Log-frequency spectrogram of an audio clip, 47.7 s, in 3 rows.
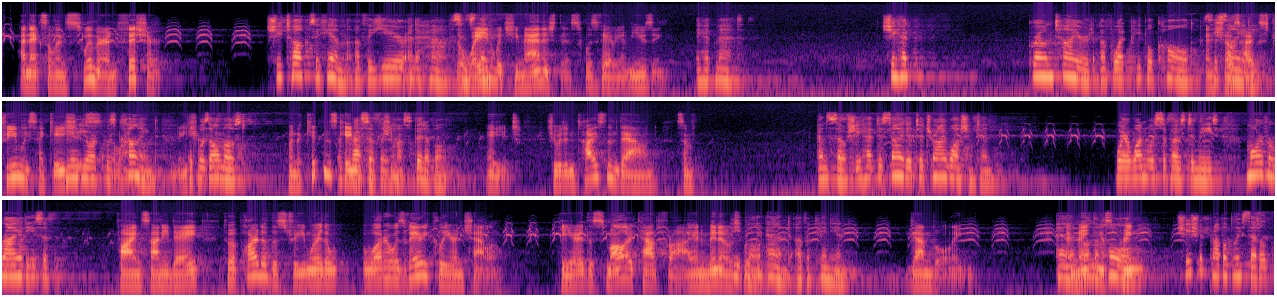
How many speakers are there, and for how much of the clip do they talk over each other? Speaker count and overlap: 2, about 12%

